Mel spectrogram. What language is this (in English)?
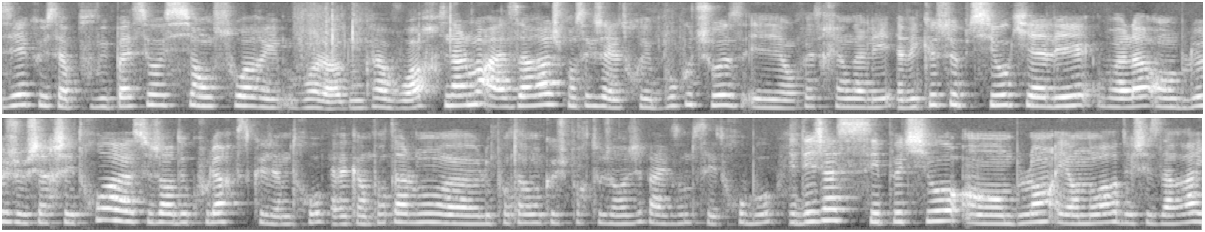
French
